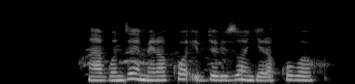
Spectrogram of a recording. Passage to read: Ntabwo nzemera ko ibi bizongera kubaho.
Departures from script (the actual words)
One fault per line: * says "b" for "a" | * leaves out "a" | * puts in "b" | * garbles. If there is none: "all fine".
* says "ibyo" for "ibi"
